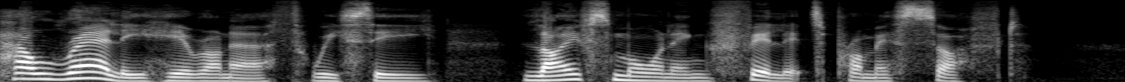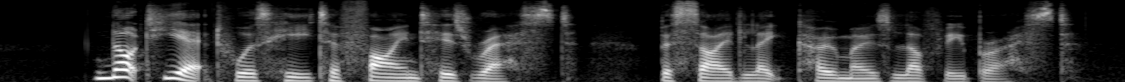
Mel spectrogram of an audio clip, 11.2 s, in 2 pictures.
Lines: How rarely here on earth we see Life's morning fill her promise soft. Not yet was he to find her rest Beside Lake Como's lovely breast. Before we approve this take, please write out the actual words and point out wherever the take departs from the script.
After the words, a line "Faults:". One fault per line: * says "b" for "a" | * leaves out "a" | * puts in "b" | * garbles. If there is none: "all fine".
How rarely here on earth we see Life's morning fill its promise soft. Not yet was he to find his rest Beside Lake Como's lovely breast.
Faults:
* says "its" for "her"
* says "his" for "her"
